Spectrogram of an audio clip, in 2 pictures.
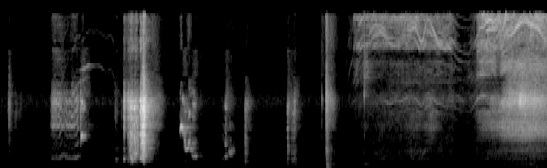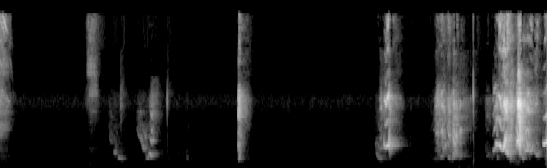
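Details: Morning budgerigar calls: sparse high chirps, ticks and brief scratchy notes, with a longer raspy burst midway and a cluster of louder chirps at the close.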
